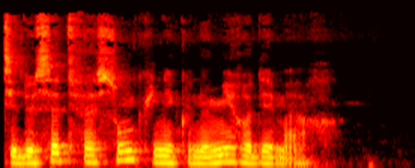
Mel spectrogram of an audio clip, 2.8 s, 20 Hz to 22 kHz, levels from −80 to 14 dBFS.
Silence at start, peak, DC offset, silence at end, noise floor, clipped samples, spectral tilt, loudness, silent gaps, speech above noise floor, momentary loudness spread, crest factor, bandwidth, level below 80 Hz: 0 s; -2 dBFS; under 0.1%; 0.6 s; -51 dBFS; under 0.1%; -5.5 dB/octave; -16 LUFS; none; 36 dB; 9 LU; 14 dB; 16.5 kHz; -48 dBFS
